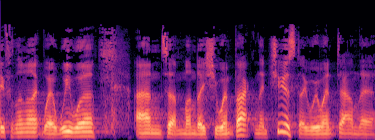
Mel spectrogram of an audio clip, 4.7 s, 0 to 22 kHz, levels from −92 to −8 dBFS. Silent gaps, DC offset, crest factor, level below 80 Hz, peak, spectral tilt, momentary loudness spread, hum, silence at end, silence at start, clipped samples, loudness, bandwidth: none; under 0.1%; 18 dB; -66 dBFS; -4 dBFS; -5 dB/octave; 8 LU; none; 0 s; 0 s; under 0.1%; -23 LUFS; 10.5 kHz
